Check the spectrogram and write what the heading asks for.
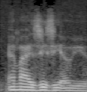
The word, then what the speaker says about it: Mizzou: announced his commitment to Mizzou, M-I-Z-Z-O-U, Mizzou, I guess that's how you say it.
